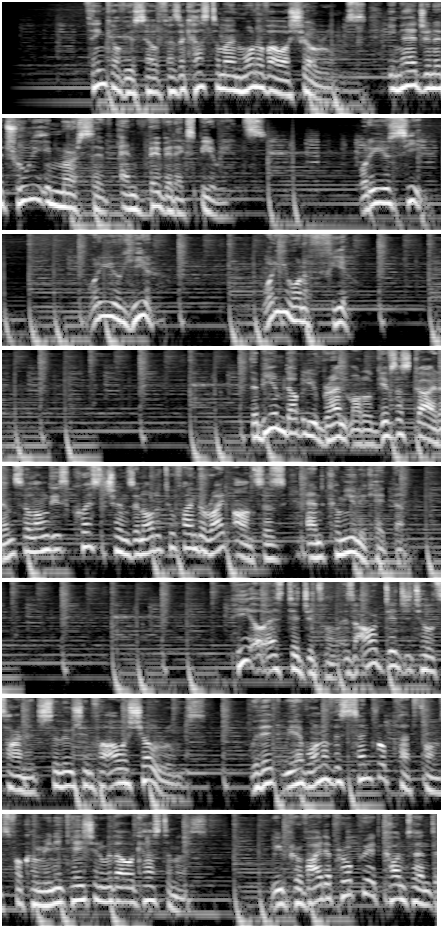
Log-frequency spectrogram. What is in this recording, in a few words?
eng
